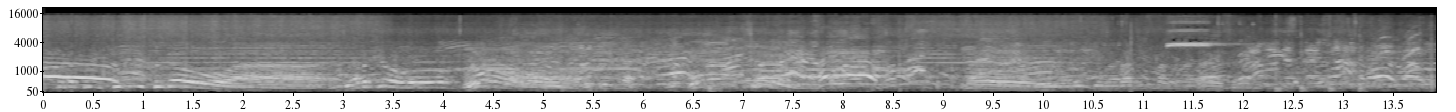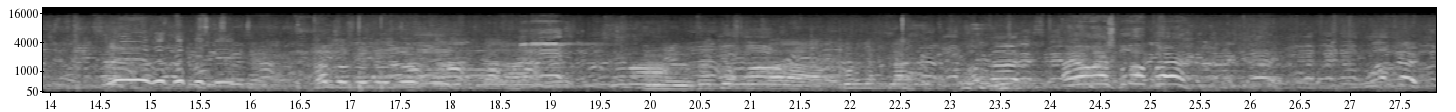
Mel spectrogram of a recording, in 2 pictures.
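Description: Paddles splash and churn water nearby.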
